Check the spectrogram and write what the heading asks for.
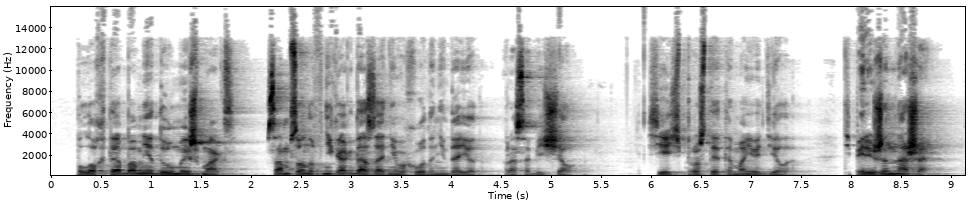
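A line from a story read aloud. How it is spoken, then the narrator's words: Stern interruption. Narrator (Russian): строго перебил его Самсонов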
